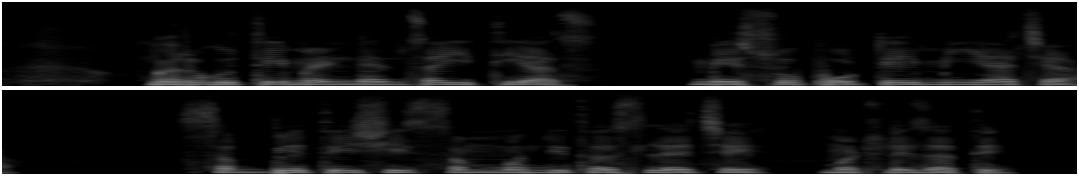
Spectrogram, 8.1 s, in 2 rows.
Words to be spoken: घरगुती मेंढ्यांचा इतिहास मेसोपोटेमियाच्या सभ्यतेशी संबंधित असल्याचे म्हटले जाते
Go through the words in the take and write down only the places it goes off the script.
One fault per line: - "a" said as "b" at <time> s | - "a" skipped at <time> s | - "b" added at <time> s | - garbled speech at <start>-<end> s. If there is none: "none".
none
